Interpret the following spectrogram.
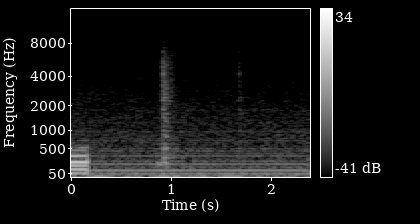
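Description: The held final chord of the rock song, guitars and drums together, cuts off suddenly just after the start. After that the room is quiet except for one light click about a second in and a fainter tick later, as the drumsticks are handled over the electronic drum kit.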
